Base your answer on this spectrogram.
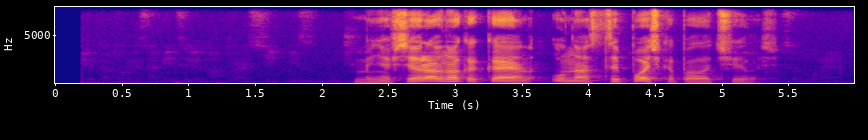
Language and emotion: Russian, angry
